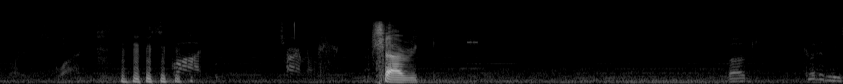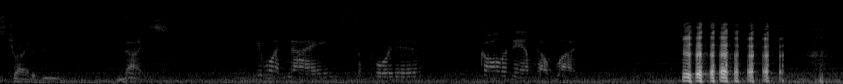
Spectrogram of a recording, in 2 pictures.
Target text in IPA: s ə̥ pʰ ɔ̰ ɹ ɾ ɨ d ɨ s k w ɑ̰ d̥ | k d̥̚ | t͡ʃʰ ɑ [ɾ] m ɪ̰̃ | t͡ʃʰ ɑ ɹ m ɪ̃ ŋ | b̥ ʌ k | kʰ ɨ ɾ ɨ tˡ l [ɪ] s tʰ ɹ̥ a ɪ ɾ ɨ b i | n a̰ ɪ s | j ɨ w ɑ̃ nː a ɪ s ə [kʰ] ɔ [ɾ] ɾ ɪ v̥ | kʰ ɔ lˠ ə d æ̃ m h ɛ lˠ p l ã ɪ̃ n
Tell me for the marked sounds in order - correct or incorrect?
incorrect, incorrect, incorrect, incorrect

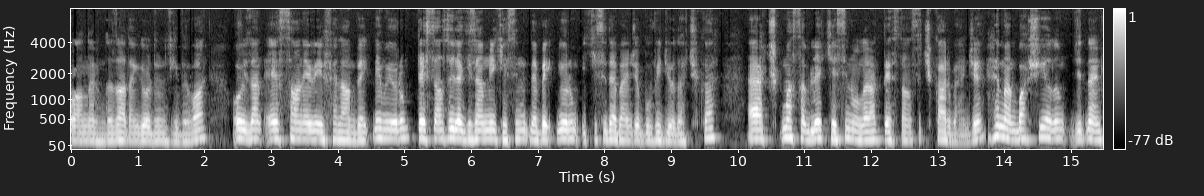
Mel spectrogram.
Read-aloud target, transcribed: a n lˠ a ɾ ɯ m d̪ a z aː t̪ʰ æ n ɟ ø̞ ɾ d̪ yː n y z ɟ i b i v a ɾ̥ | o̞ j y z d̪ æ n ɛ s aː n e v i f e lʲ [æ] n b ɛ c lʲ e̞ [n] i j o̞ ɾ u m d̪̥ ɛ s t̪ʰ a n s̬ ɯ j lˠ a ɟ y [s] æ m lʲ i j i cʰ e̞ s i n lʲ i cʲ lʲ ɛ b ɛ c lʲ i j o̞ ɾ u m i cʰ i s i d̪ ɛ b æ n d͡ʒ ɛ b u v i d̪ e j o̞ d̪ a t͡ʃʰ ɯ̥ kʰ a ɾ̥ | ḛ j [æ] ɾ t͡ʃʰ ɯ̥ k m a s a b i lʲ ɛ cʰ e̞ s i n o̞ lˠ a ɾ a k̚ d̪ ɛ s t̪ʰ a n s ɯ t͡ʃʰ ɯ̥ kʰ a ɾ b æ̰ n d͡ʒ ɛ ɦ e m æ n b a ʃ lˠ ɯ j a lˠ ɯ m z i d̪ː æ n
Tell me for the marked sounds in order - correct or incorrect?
incorrect, incorrect, incorrect, correct

